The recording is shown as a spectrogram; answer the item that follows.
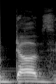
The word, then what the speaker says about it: Doubs: He's Actually, Romeo Doubs is the name. It's pronounced Doubs. Very easy to confuse that.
